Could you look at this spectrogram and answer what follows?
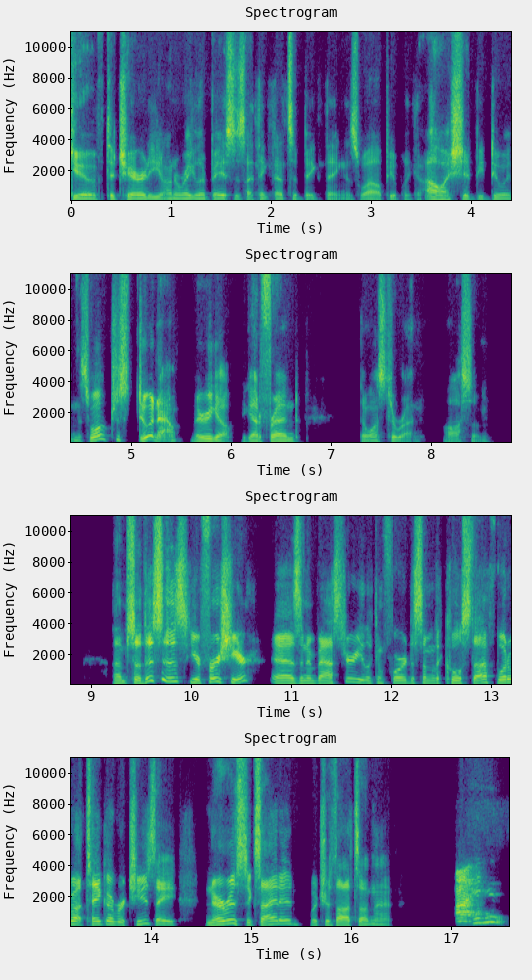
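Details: Adult male speaker; Normal conversational speech.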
